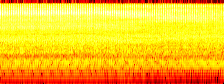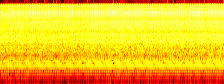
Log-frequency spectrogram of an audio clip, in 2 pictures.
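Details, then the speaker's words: Old Craftsman mower with a Tecumseh engine, previously seized and freed with Liquid Wrench, first start, microphone facing the exhaust. A steady, fast single-cylinder chatter, slight flywheel brake noise, very minimal oil smoke. Normal running. "wow boys I can't believe this thing uh runs that good very very minimal uh oil burning from the exhaust"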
